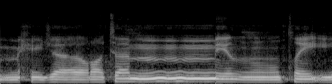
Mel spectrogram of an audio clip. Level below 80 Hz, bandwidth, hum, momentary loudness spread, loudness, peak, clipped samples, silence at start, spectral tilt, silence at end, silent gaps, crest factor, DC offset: -62 dBFS; 6.8 kHz; none; 7 LU; -20 LUFS; -10 dBFS; under 0.1%; 0 s; -7.5 dB/octave; 0 s; none; 8 dB; under 0.1%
